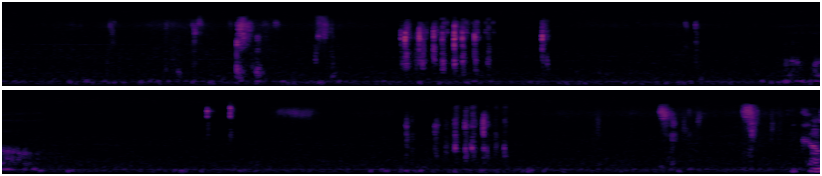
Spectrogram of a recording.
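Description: Quick bursts of typing on a computer keyboard, fast clustered clicks with short pauses, fairly close over a steady low room hum.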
